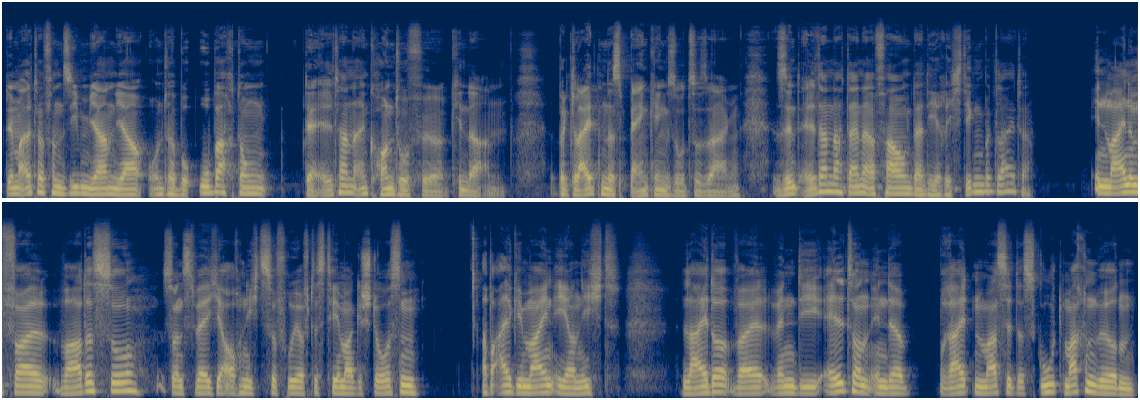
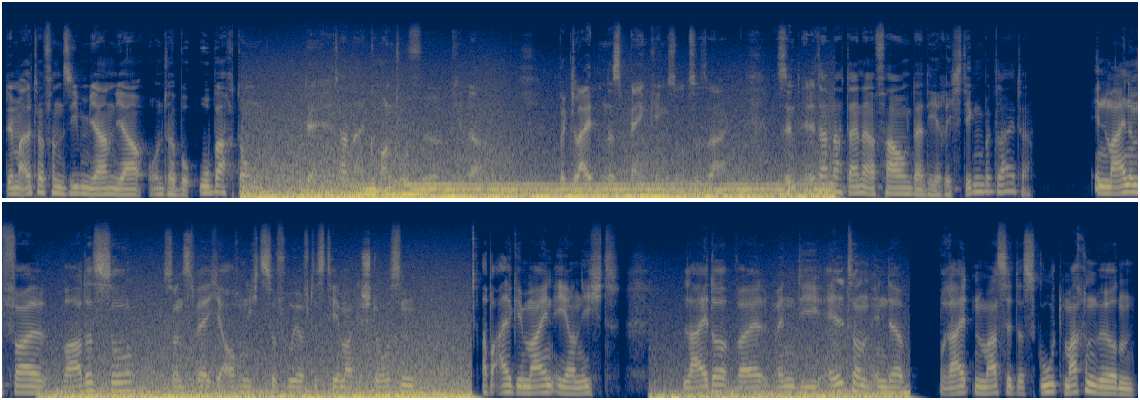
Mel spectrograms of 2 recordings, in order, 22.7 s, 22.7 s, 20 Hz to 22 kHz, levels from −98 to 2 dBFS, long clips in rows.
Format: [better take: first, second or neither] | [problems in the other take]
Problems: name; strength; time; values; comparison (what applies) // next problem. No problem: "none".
first | low rumble; loud; from 2.5 to 8.5 s, from 12 to 16 s and from 18 to 20 s; 2 dB below the speech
